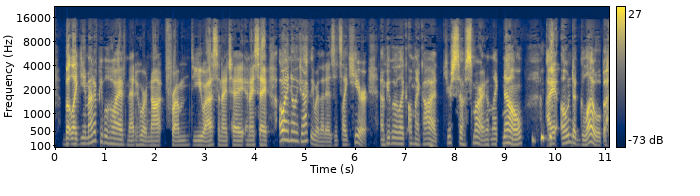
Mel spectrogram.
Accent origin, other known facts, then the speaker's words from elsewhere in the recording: United States; I'm American.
